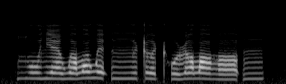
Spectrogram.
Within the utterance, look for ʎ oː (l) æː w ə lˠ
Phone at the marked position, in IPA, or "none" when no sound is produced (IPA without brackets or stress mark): lʲ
